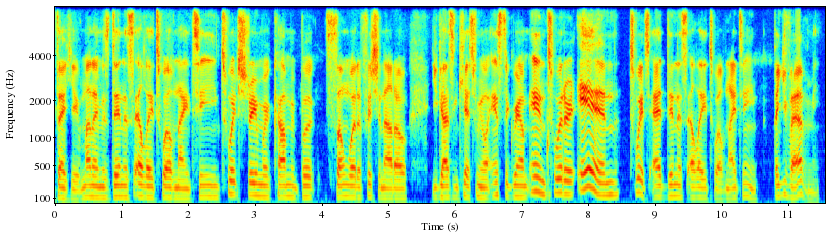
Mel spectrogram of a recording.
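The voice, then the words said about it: Deep smooth radio-style voice. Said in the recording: “the radio voice. You brought the radio voice.”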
